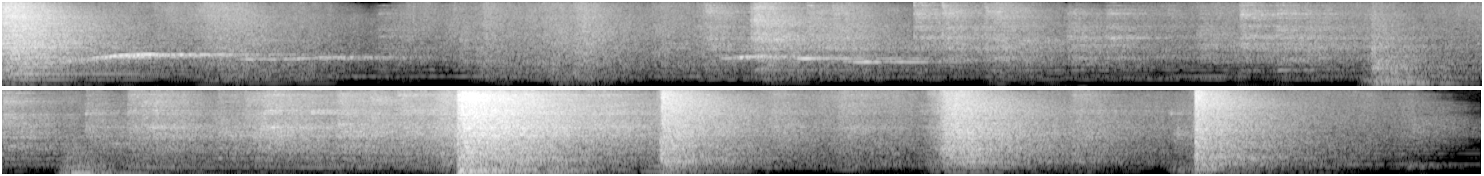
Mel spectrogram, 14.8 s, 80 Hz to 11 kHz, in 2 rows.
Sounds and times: scrape 0:00.0 - 0:05.3
Whistling 0:00.1 - 0:02.2
Whistling 0:03.5 - 0:05.2
bash 0:09.6 - 0:11.3

